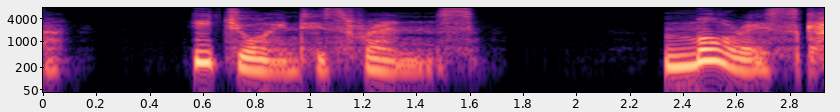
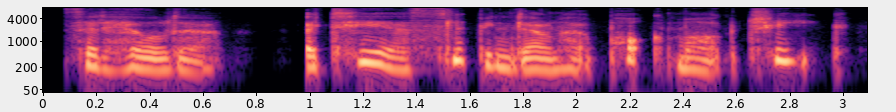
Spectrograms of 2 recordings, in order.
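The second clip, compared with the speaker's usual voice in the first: ordinary delivery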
